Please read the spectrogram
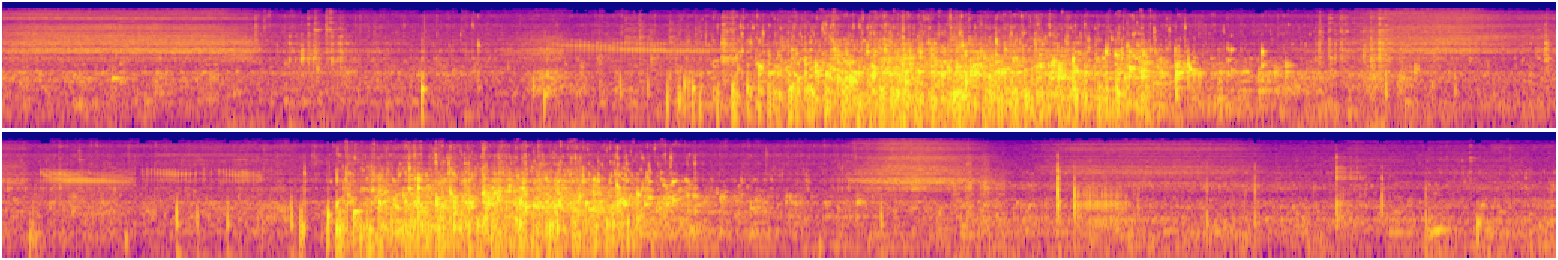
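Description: Scuba diver's exhaled air bubbling out of the regulator, heard underwater: two long bubbling bursts of about three seconds each, some eight seconds apart in the rhythm of breathing, with a quieter underwater hiss and a few faint clicks between them.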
